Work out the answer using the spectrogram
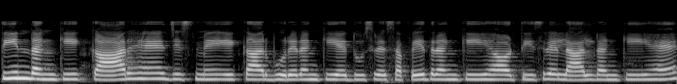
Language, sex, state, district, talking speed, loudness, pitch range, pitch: Hindi, female, Uttar Pradesh, Jalaun, 195 wpm, -16 LUFS, 225-235 Hz, 230 Hz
